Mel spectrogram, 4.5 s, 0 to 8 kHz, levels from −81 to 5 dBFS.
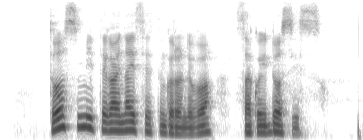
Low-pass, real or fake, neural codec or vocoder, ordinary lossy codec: none; real; none; none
